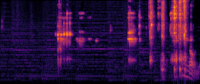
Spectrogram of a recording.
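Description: Fountain pens clinking against each other and against a cup as they are set down into it: a short clatter about a second in, then a quicker run of clicks and clinks near the end.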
